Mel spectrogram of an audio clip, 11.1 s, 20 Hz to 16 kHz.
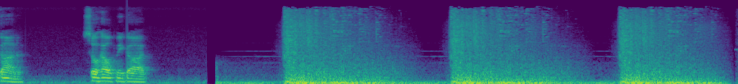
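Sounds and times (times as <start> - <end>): low rumbling drone: 3.2 - 10.3
loud cinematic crash hit: 4.1 - 11.0.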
